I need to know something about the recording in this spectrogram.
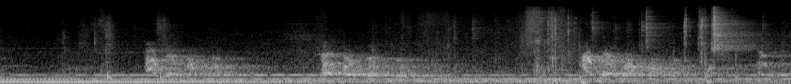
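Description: Keys click and rattle in a metal door lock.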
